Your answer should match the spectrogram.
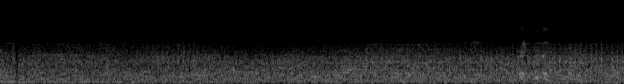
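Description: Steady noise of the Beriev A-40 Albatros amphibian's jet engines as it runs along the water, with faint voices of onlookers.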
